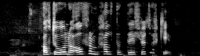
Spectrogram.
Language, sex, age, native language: Icelandic, female, 20-29, Icelandic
